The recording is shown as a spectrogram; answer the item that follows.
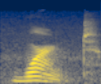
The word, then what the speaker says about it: weren't: either okay very good so let me repeat there weren't remember weren't okay good so one syllable wener noer weren weren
